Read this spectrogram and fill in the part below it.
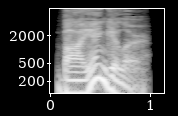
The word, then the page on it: biangular: British English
